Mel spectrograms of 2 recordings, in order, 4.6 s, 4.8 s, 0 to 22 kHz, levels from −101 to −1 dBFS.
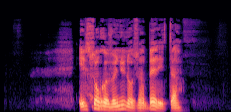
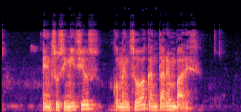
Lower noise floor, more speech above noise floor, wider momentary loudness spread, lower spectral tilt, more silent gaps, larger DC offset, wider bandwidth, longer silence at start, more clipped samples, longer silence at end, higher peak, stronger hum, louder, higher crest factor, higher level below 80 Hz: first, -77 dBFS vs -53 dBFS; first, 59 dB vs 39 dB; second, 6 LU vs 11 LU; about the same, -5.5 dB/octave vs -5.5 dB/octave; neither; neither; first, 11.5 kHz vs 7.6 kHz; first, 1.55 s vs 0.85 s; neither; first, 1.05 s vs 0.9 s; about the same, -2 dBFS vs 0 dBFS; neither; second, -18 LUFS vs -15 LUFS; about the same, 20 dB vs 16 dB; second, -54 dBFS vs -46 dBFS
